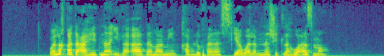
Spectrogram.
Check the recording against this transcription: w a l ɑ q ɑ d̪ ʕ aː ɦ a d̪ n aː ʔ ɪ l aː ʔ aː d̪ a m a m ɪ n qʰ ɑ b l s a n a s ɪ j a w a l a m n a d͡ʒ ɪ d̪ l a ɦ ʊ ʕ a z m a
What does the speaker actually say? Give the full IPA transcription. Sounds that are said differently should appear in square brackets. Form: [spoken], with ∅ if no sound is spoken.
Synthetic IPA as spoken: w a l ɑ q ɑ d̪ ʕ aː ɦ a d̪ n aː ʔ ɪ l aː ʔ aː d̪ a m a m ɪ n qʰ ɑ b l [f] a n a s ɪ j a w a l a m n a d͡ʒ ɪ d̪ l a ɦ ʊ ʕ a z m a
